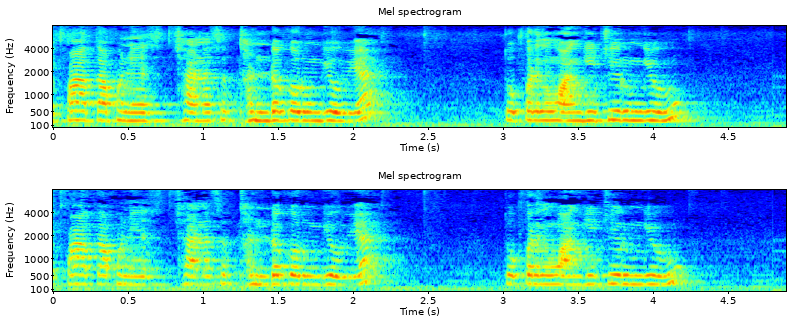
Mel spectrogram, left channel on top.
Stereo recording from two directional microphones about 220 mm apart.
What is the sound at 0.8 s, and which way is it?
A woman's voice, 15° left (ahead or behind).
